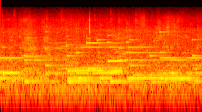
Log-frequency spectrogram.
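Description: Marching band music in a slow passage of held notes and chords, with the front ensemble's mallet percussion (marimba and glockenspiel) prominent.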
